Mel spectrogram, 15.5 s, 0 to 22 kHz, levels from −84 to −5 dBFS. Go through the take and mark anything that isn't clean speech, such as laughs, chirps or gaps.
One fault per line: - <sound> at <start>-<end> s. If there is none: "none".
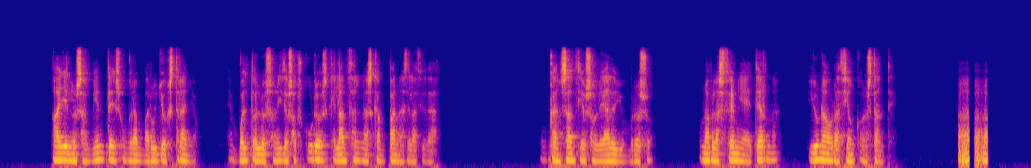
- laugh at 14.4-14.8 s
